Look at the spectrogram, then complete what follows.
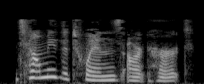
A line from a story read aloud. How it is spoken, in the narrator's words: I asked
